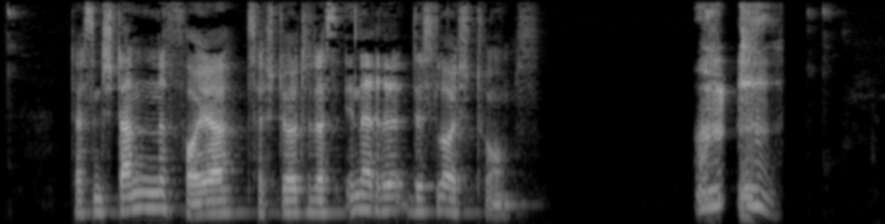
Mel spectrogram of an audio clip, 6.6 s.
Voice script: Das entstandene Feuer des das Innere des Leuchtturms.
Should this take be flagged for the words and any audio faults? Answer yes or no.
yes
